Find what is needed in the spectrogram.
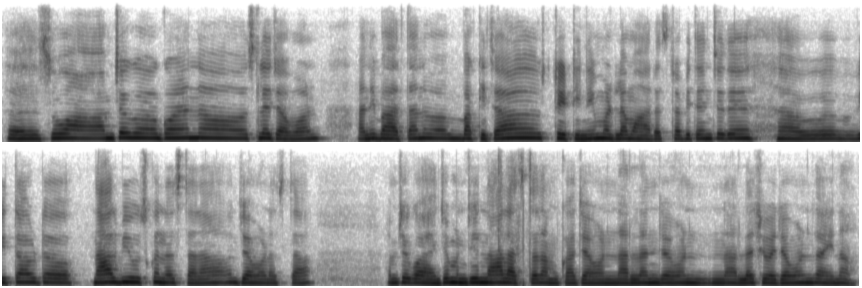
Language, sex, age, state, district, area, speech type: Goan Konkani, female, 18-30, Goa, Ponda, rural, spontaneous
